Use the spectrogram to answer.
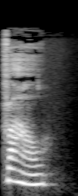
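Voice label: "vow", British English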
